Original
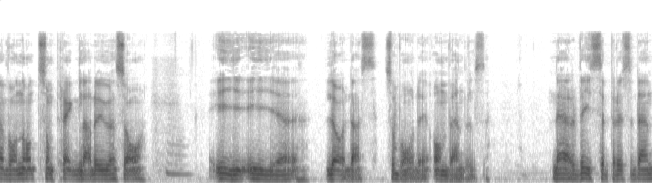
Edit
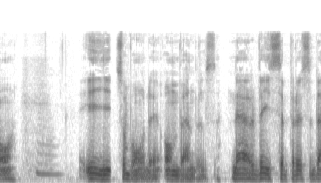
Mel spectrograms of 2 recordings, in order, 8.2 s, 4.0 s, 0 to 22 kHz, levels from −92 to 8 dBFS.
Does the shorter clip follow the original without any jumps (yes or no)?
no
